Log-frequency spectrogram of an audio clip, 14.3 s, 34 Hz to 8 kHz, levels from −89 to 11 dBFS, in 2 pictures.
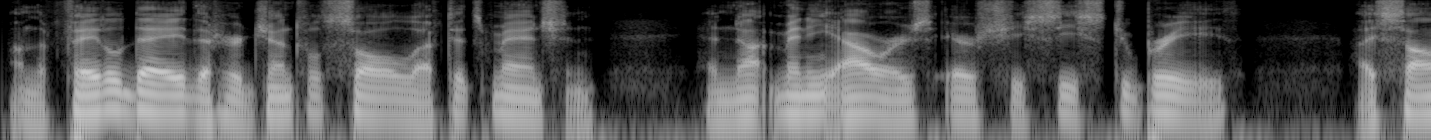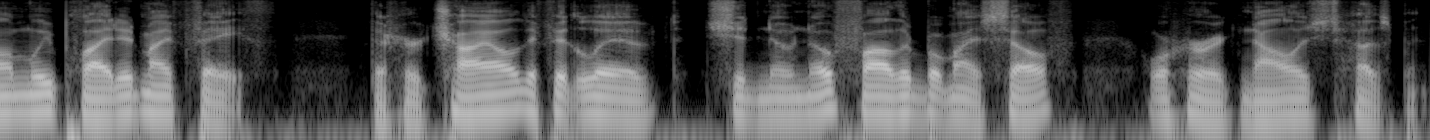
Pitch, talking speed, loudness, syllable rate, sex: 85 Hz, 170 wpm, -21 LUFS, 4.7 syllables/s, male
